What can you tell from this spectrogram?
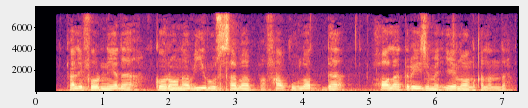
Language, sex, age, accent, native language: Uzbek, male, 19-29, Namangan, Uzbek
